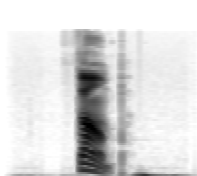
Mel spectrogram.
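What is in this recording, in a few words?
"thump", English word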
